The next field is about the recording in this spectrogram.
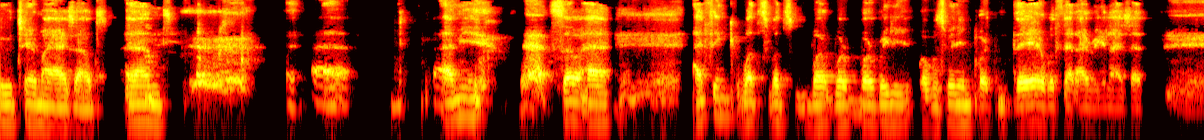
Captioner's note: all laughing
